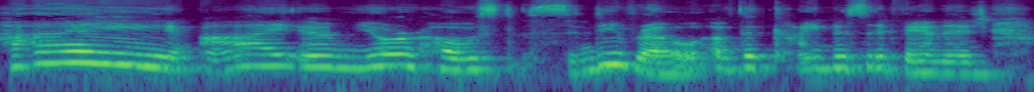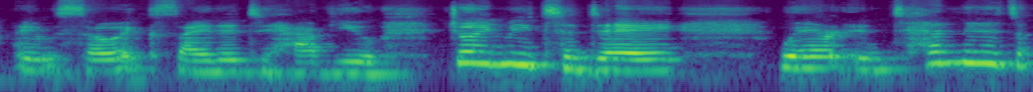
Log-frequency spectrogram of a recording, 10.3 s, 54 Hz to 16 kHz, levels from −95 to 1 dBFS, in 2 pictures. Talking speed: 145 wpm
